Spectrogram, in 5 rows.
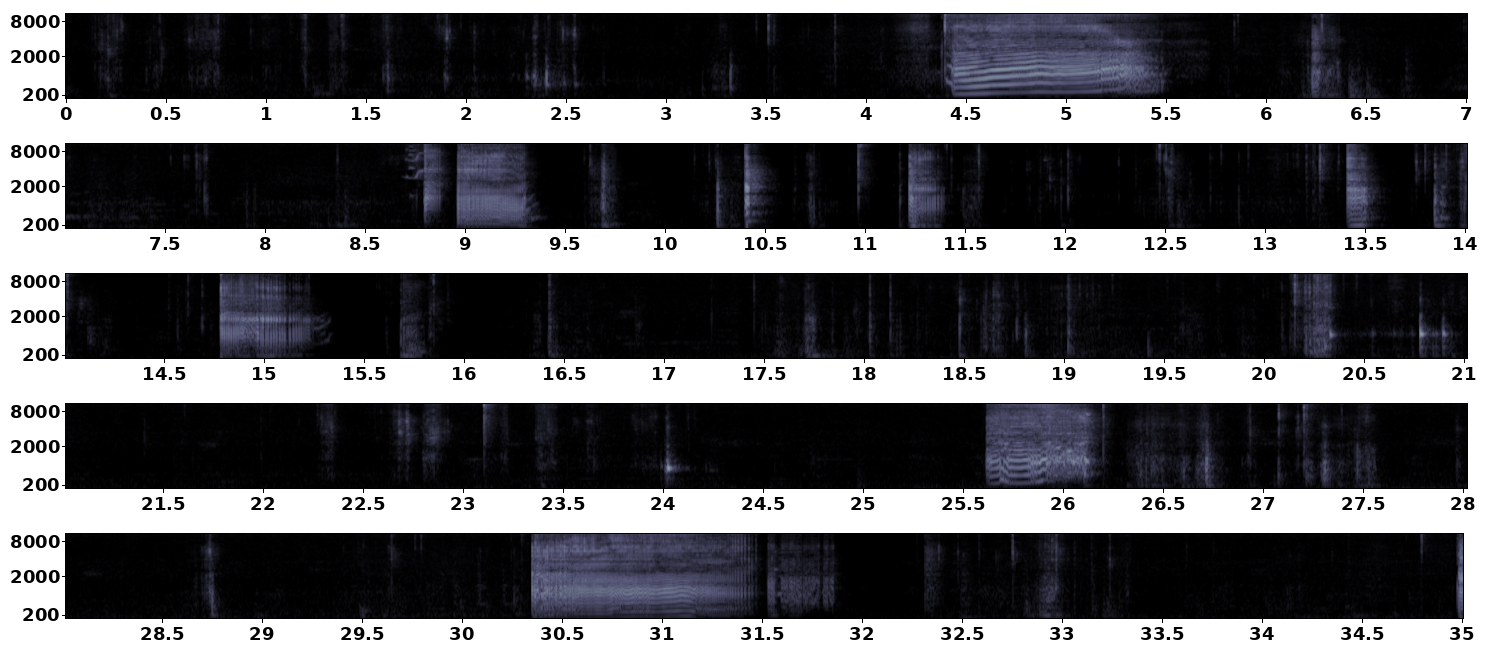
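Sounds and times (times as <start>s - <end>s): fart sounds: 4.3s - 5.6s, 8.7s - 9.4s, 11.2s - 11.6s, 13.4s - 13.6s, 14.8s - 15.8s, 25.6s - 26.3s, 30.3s - 31.9s.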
